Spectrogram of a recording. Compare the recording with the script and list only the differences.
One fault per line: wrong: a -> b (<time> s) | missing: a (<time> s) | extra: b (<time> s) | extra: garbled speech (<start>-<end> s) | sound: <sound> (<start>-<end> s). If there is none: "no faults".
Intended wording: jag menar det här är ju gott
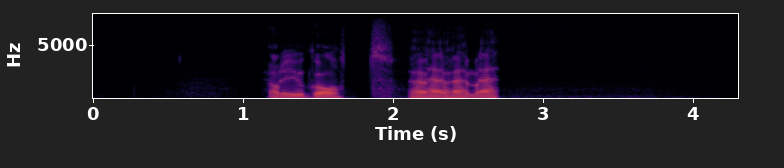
missing: menar det här (1.3 s)
extra: garbled speech (2.1-2.7 s)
